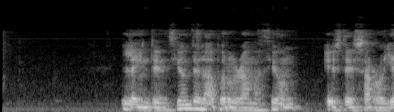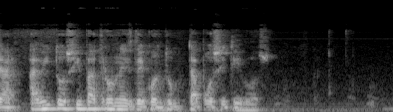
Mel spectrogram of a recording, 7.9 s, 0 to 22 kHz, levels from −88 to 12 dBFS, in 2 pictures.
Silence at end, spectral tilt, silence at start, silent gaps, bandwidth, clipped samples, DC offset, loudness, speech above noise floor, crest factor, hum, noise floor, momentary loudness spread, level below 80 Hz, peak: 1.25 s; -7 dB/octave; 1.2 s; none; 7.6 kHz; under 0.1%; under 0.1%; -16 LUFS; 34 dB; 16 dB; none; -48 dBFS; 9 LU; -34 dBFS; 0 dBFS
